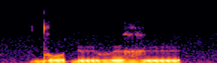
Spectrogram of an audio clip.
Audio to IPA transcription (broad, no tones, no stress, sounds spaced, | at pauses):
d o ɗ ʏ β ʏ ɣ ʏ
